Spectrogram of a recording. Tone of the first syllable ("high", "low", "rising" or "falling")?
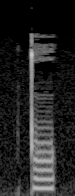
high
